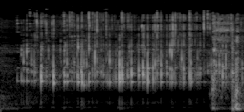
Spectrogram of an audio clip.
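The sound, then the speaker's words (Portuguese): Fresh coffee (Café da Vero) being poured in a steady, bubbling stream for about two seconds, fairly loud and trickling, ending with a short, lower-pitched clunk. No one speaks. “Adoro quando o compilado começa com barulho, barulhinho de café.”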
